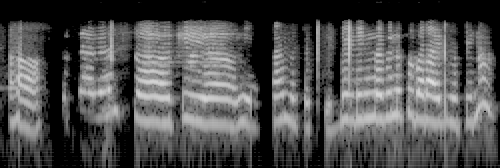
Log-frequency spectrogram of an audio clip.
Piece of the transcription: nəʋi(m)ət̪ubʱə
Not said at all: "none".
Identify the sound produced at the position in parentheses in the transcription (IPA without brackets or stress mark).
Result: n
